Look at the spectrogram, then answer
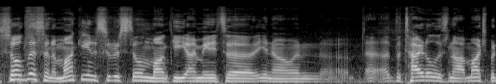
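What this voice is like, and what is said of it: Boston accent. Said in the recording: “I have a Boston accent”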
